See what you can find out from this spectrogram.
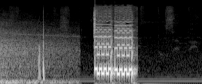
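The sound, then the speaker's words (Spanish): A telephone rings on a radio station's call-in line: one short, loud electronic ring made of two quick pulses, after faint talk and followed by quiet. “Los teléfonos de la radio.”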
